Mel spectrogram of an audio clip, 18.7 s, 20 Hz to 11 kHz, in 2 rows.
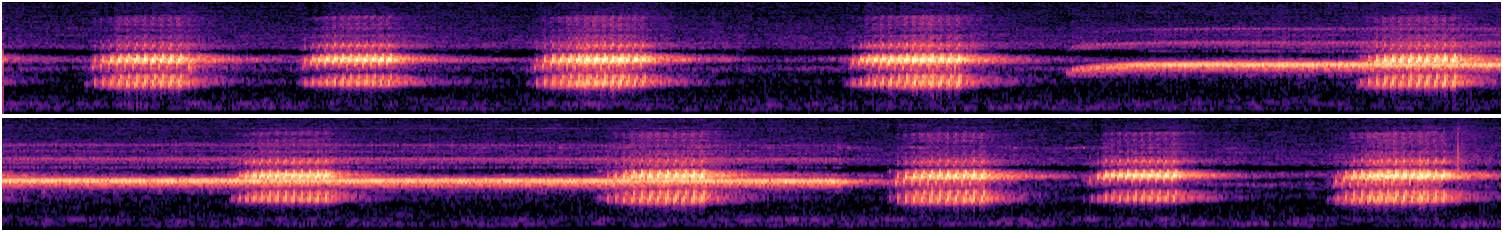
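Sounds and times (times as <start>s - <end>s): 
frog giving buzzy croaks: 0.5s - 4.4s, 5.2s - 17.0s, 17.6s - 18.7s
steady high whine: 6.5s - 16.2s.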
